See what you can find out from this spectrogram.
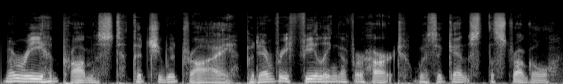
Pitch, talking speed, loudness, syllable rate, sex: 110 Hz, 180 wpm, -18 LUFS, 4.7 syllables/s, male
